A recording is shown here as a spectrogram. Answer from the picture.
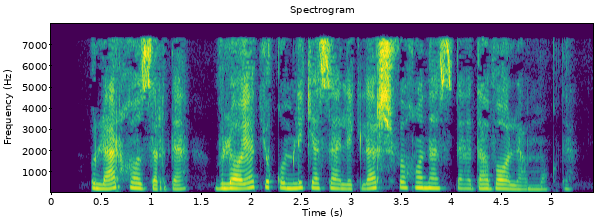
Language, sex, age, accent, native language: Uzbek, female, 18-24, Farg'ona, Uzbek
